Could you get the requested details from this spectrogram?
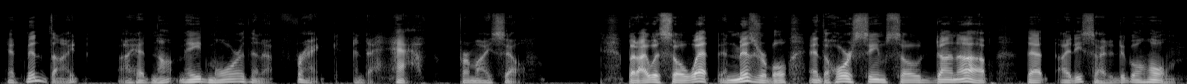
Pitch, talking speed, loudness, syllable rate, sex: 100 Hz, 175 wpm, -22 LUFS, 4.7 syllables/s, male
